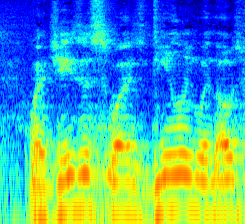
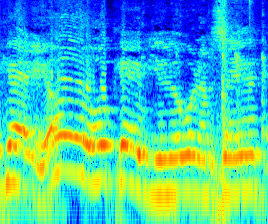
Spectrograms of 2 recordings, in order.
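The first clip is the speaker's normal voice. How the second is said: playful delight; 10 semitones higher than usual. Real, not acted. Playful reply to listener.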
